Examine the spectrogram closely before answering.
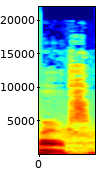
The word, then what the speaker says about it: herbs: want to grow some herbs some herbs she said she wanted to go there's an H in it but you don't pronounce it is so but we're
